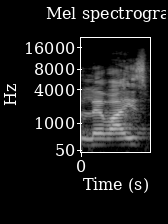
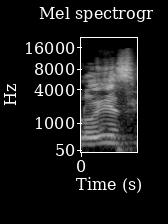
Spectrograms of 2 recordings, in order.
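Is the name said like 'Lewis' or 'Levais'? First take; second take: Levais; Lewis. First: The name sounds like 'Levais' with a 'v'. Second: The name sounds like 'Lewis' with a 'w'. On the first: The speaker calls it wrong. "लेवाइस नहीं है ये" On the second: The speaker calls it right. "इसको लुईस ही बोला जाता है"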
